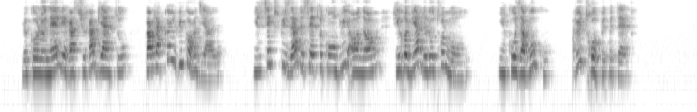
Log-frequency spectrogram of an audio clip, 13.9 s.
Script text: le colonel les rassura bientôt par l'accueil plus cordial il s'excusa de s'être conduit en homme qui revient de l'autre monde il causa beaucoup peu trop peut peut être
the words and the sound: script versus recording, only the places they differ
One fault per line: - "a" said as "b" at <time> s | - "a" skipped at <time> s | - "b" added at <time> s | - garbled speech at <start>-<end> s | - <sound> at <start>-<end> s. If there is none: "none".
none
